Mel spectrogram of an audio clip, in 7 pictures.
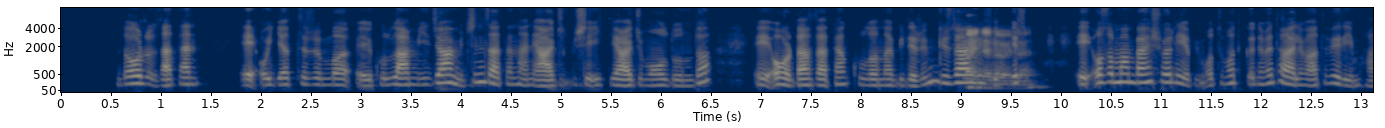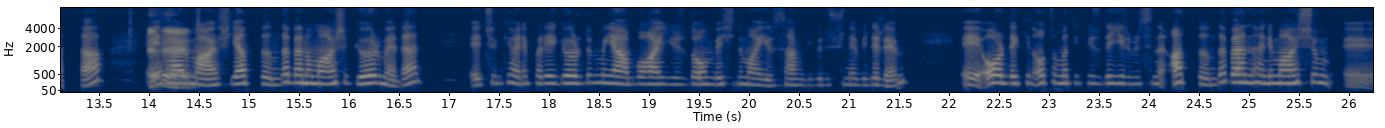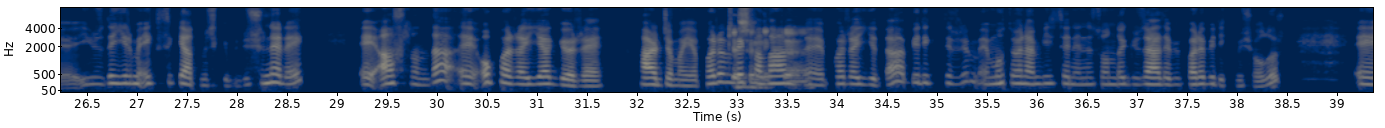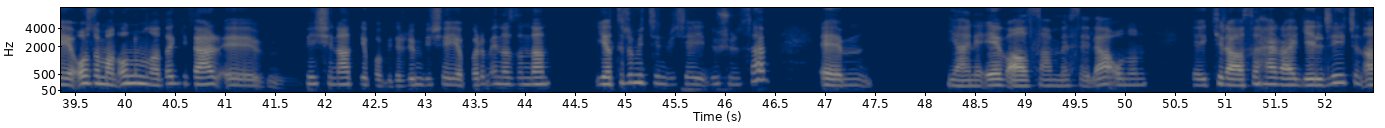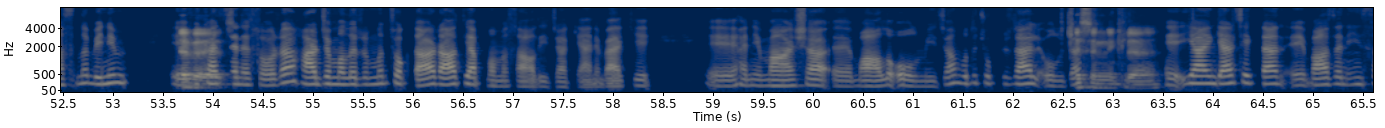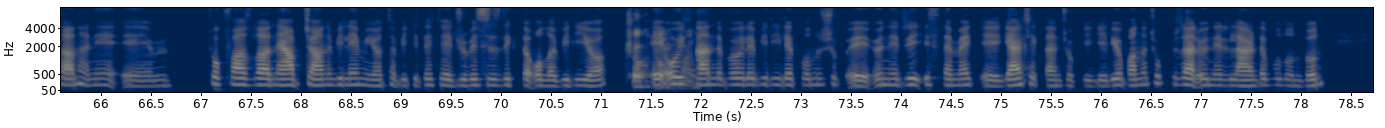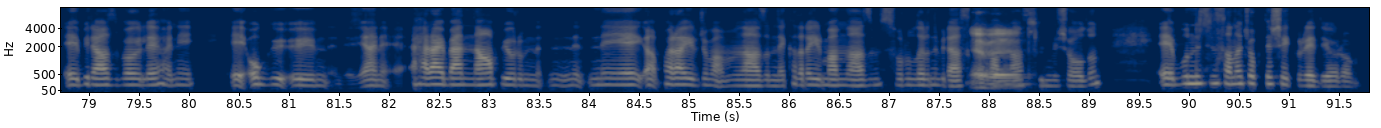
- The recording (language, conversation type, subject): Turkish, advice, Kısa vadeli zevklerle uzun vadeli güvenliği nasıl dengelerim?
- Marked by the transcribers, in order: tapping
